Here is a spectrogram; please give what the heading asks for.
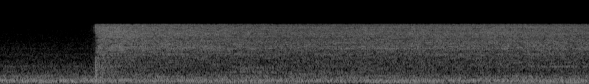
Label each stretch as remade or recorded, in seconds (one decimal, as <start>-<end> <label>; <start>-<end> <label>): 0.0-5.9 recorded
